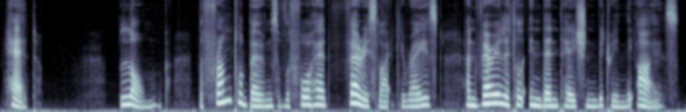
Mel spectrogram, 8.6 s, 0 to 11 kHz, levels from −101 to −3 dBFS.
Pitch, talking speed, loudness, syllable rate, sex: 205 Hz, 120 wpm, -19 LUFS, 4.9 syllables/s, female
